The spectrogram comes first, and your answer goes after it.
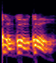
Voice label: request move, jungle male; player vo; Counter Strike Model Pack; CS:GO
